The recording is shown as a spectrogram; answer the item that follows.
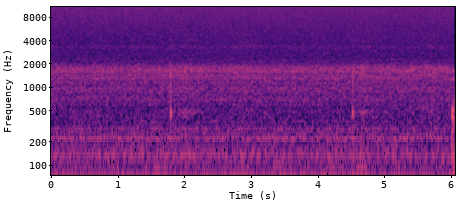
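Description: Steady low hum and hiss of background noise, unchanging throughout, with a couple of faint ticks about two seconds in and near the end.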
